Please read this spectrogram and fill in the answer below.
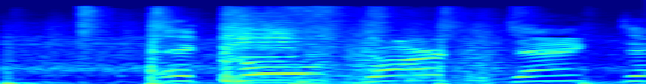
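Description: Broadcast bumper music with a steady drum beat, about two beats a second. A voice comes in over it about half a second in.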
